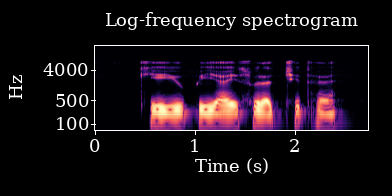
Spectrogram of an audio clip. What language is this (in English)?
Magahi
